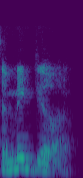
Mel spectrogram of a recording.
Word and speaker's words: amygdala: These stressful moments come from our I don't know how how to say it, but amigdula. Yes, amygdala.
